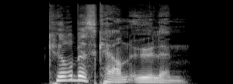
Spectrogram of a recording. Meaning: dative plural of Kürbiskernöl
- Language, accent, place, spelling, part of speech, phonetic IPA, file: German, Germany, Berlin, Kürbiskernölen, noun, [ˈkʏʁbɪskɛʁnˌʔøːlən], De-Kürbiskernölen.ogg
